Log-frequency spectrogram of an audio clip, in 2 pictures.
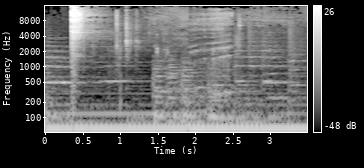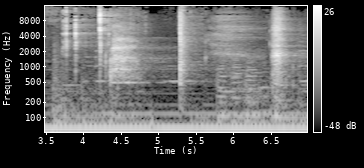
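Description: A sharp hissing crack of a drink being opened, followed by clinks and a fizzy pour, with a few more small clicks and bursts of fizz over a low steady hum.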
